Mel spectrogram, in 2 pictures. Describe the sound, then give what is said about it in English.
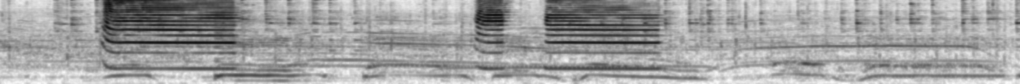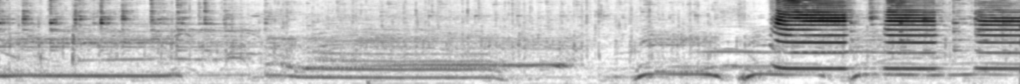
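Loud air horn blasts ring out three times, one long and two shorter, over a steady murmur of crowd noise and voices, echoing around a football field. “And of course, there's somebody behind us with an air horn.”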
